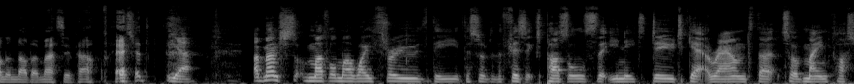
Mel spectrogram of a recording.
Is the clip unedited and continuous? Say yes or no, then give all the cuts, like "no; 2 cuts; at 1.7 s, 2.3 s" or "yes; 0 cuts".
yes; 0 cuts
